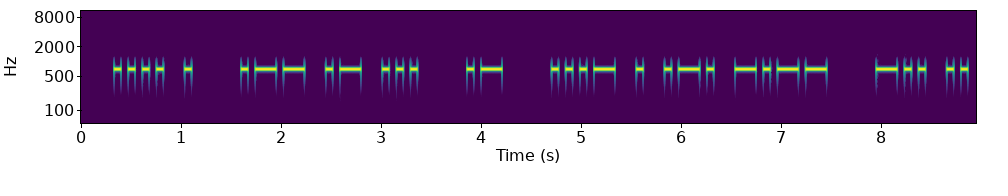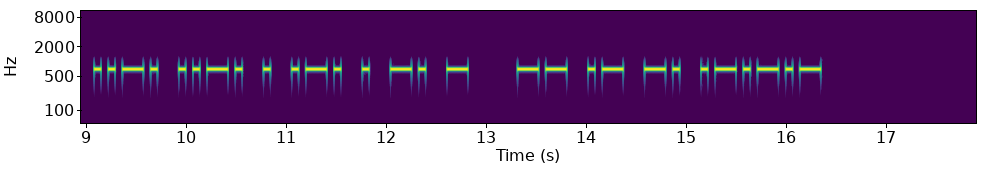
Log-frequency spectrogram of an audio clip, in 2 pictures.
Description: Morse code, heard as a keyed tone, about 17 wpm, 700 Hz. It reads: HE WAS A VERY DIFFERENT MAN.
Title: Sentences from Top 1000 Words - Review Part 3 - 17wpm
